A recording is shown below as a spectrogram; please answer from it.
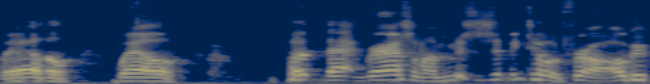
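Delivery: put-on Southern US accent over a Canadian voice. Joining in joking about bad Southern accents: mock Southern accent. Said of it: "Canadians can't do southern accents".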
